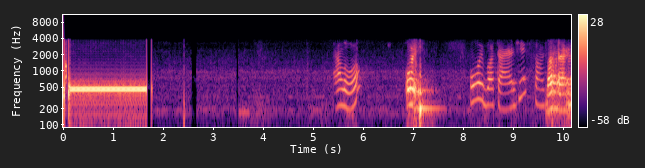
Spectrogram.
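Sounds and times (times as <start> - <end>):
telephone line tone during a call transfer: 0.0 - 1.8
speech: 8.4 - 10.1.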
